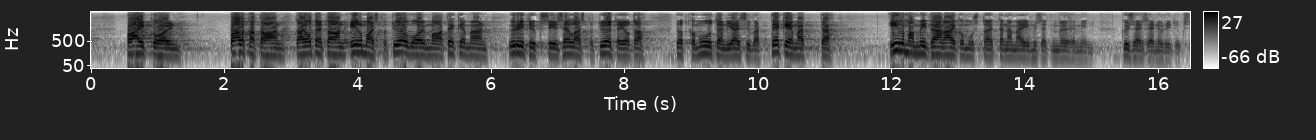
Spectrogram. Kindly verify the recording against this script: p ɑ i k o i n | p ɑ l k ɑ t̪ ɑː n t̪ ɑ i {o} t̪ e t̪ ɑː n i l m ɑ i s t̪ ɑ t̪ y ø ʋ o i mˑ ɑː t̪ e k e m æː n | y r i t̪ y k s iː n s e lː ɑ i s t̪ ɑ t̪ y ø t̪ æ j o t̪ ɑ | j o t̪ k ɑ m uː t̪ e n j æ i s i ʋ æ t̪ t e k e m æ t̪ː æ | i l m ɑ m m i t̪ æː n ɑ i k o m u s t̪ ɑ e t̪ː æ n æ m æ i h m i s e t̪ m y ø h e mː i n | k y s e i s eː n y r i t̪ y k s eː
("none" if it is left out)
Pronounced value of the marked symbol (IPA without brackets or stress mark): o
